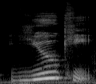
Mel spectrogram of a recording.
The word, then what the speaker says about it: Yuki: issues saying my name it's Yuki you ki simple that's all folks thank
